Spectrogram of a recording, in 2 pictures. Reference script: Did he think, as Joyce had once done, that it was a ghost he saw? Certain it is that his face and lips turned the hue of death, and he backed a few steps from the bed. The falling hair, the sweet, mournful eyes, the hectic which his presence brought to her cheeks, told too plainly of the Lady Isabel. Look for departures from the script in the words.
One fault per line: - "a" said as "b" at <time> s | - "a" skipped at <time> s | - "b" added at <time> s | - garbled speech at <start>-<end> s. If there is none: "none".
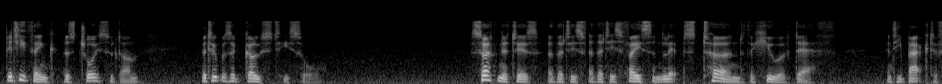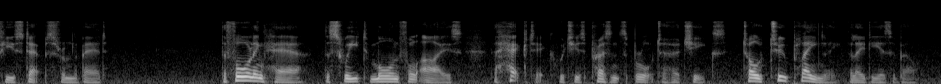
- "once" skipped at 1.2 s
- "that his" added at 5.9 s
- "of" skipped at 17.8 s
